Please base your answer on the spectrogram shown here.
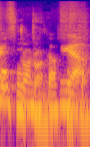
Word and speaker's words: Folktronica: Folktronic, right? So that's how you pronounce it, right? Folktronica.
